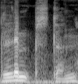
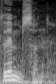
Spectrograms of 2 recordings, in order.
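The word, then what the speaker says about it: Lympstone: directly opposite me there's a place called limpston but did you know that it's referred to some as limpson limpson no limp stone just limp some and some of you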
